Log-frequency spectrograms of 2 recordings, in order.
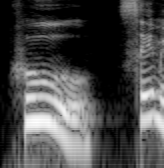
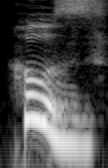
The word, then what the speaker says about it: whose: করে বলতে হবে হু, হু। সেম এটাও আমরা বলি হুস, শেষে স উচ্চারণ করি, এটা শেষে উচ্চারণ হবে জা সাউন্ড এবং একটু টেনে বলতে হবে, যেমন হুজ, হুজ, হুস, হুজ।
